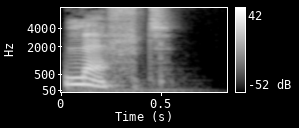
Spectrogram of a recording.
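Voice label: "left", British English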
